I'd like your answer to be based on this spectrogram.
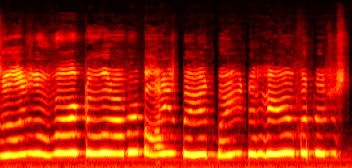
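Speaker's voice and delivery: high whiny victim voice; mock victim. Mocking Square playing the victim, high whine. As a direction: whine like a put-upon crybaby.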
